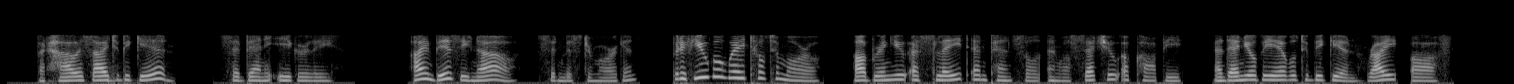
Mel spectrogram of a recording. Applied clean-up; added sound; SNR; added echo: neural separator model SepFormer DNS4.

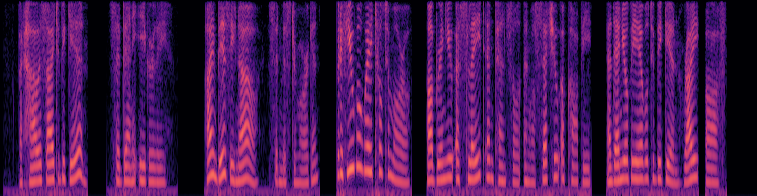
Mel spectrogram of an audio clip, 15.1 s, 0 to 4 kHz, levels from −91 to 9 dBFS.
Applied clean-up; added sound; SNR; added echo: none; none; none; none.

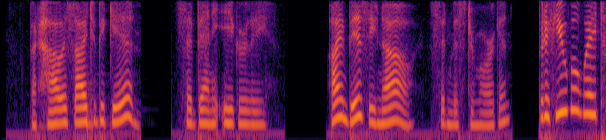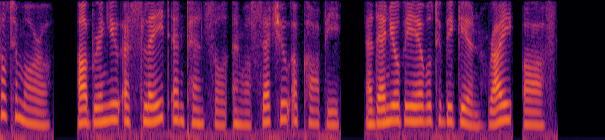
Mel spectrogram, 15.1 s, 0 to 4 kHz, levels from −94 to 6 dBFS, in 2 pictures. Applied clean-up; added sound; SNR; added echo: none; Snare drum; 19 dB; none.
